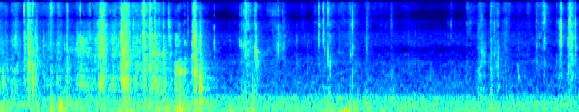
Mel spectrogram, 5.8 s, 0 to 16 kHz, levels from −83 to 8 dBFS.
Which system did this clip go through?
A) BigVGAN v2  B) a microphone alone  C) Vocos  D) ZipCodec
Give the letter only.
C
